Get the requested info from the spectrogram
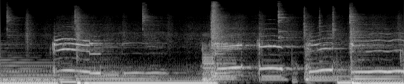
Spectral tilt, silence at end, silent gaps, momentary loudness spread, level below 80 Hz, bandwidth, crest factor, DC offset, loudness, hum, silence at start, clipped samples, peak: -5.5 dB/octave; 0 s; none; 4 LU; -16 dBFS; 19 kHz; 12 dB; under 0.1%; -17 LUFS; none; 0 s; under 0.1%; -2 dBFS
